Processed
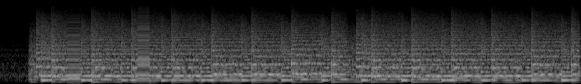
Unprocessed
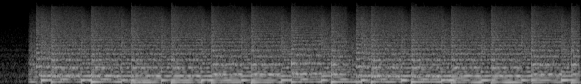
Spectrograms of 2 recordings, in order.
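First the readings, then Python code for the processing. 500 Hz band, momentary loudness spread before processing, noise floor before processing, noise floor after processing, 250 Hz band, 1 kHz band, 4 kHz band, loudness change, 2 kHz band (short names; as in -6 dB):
-3.0 dB, 1 LU, -38 dBFS, -43 dBFS, -4.0 dB, -3.5 dB, -6.0 dB, -4.5 dB, -4.0 dB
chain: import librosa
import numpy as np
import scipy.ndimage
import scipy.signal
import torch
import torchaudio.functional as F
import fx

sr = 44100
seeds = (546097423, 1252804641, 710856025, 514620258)

y = scipy.signal.sosfilt(scipy.signal.butter(4, 180.0, 'highpass', fs=sr, output='sos'), x)
y = fx.high_shelf(y, sr, hz=4500.0, db=-7.5)
y = fx.buffer_glitch(y, sr, at_s=(0.67, 1.37), block=512, repeats=10)
y = y * 10.0 ** (-3.0 / 20.0)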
